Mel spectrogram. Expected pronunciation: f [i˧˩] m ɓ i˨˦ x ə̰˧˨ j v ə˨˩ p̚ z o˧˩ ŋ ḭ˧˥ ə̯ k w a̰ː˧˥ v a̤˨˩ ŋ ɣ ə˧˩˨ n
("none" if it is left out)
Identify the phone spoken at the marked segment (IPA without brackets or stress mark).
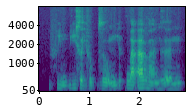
i˧˩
